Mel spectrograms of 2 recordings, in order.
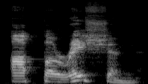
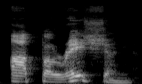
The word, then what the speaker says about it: operation: Por ejemplo, excellent, excellent, interest, interest, operation, operation. En la palabra excellent tenemos 3 letras E. La sílaba de en medio es la no tónica, la que no es acentuada para nada, y por eso se pronuncia A con el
